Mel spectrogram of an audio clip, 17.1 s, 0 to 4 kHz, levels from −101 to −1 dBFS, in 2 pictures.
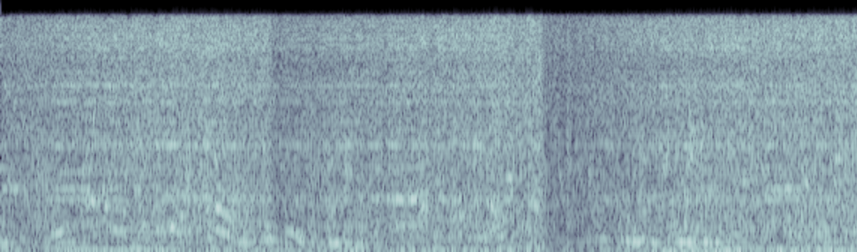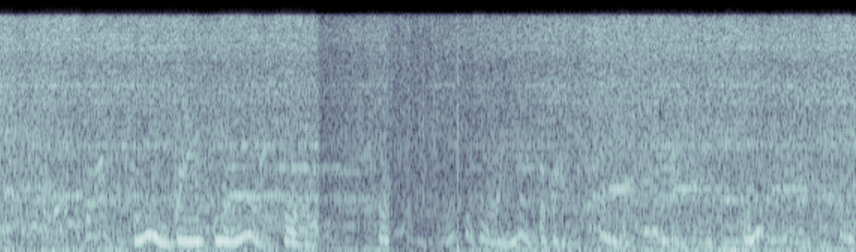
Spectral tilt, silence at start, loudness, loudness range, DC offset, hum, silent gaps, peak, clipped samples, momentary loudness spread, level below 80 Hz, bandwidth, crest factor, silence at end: -9 dB/octave; 0 s; -19 LUFS; 4 LU; 0.2%; none; none; -6 dBFS; under 0.1%; 7 LU; -32 dBFS; 3.6 kHz; 14 dB; 0 s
